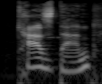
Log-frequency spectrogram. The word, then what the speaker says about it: Kasdan: Kasdan and written by Kasdan and co-producer Judd Apatow.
